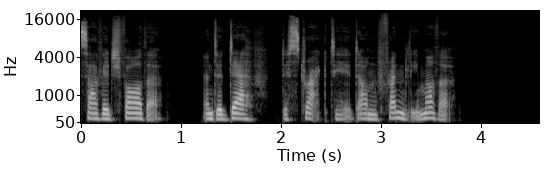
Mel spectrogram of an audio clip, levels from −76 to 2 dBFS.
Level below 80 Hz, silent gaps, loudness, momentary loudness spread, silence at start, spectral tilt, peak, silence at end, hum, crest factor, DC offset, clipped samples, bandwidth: -66 dBFS; 0.97-1.18 s, 1.90-1.96 s; -24 LUFS; 9 LU; 0 s; -4 dB/octave; -6 dBFS; 0.85 s; none; 18 dB; under 0.1%; under 0.1%; over 20 kHz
